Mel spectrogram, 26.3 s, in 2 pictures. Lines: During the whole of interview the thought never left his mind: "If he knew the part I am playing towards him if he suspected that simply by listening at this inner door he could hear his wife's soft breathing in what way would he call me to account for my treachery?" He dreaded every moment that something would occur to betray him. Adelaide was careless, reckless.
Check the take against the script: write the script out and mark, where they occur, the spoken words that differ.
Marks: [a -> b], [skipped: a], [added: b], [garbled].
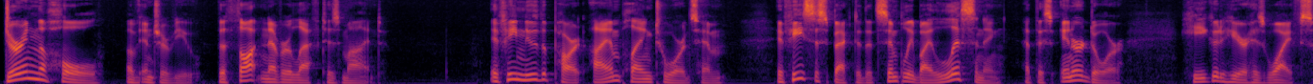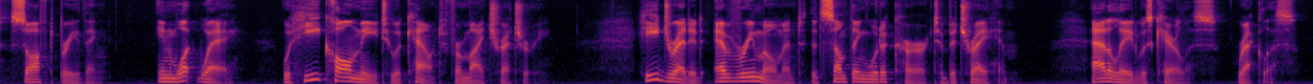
During the whole of interview the thought never left his mind: "If he knew the part I am playing towards him if he suspected that simply by listening at this inner door he could hear his wife's soft breathing in what way would he call me to account for my treachery?" He dreaded every moment that something would occur to betray him. Adelaide was careless, reckless.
